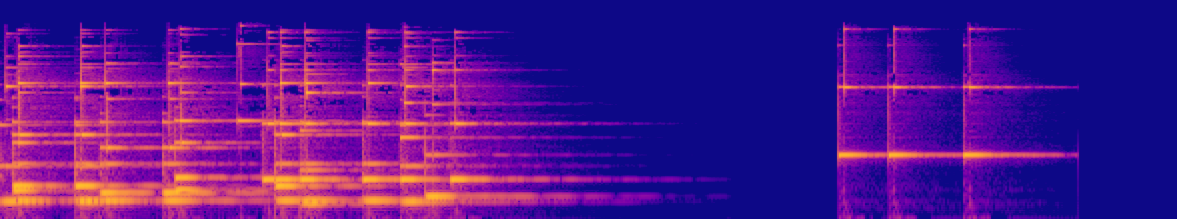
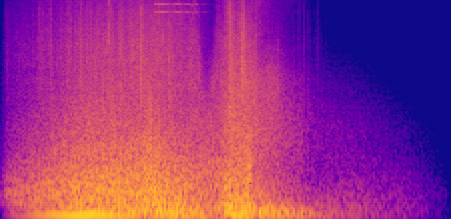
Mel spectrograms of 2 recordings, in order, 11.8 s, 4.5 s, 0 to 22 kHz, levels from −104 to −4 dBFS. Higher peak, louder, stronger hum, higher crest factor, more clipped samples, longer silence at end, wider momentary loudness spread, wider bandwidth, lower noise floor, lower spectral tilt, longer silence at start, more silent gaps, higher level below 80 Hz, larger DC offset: about the same, -4 dBFS vs -6 dBFS; about the same, -22 LUFS vs -22 LUFS; neither; about the same, 22 dB vs 18 dB; neither; first, 1.65 s vs 1.4 s; about the same, 15 LU vs 16 LU; second, 15.5 kHz vs over 20 kHz; first, under -90 dBFS vs -70 dBFS; second, -2 dB/octave vs -5.5 dB/octave; about the same, 0 s vs 0.05 s; first, 7.32-8.37 s vs none; second, -74 dBFS vs -26 dBFS; neither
